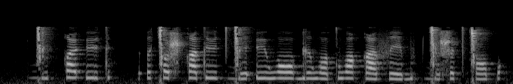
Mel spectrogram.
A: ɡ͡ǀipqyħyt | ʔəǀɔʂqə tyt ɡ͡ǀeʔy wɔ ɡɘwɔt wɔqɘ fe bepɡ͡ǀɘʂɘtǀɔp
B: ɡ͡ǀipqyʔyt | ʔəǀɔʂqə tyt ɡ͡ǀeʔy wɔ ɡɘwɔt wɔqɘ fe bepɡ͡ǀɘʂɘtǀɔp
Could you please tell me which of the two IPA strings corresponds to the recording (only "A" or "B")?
B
